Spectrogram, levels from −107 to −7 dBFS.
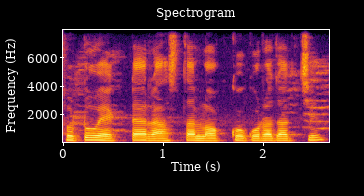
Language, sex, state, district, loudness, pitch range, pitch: Bengali, male, West Bengal, Alipurduar, -15 LUFS, 135-150 Hz, 145 Hz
